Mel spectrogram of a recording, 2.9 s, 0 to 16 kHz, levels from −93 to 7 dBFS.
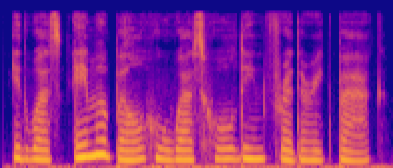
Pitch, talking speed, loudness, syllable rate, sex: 220 Hz, 165 wpm, -16 LUFS, 4.7 syllables/s, female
